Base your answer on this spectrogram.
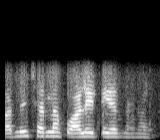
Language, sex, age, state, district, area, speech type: Tamil, female, 18-30, Tamil Nadu, Chennai, urban, conversation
